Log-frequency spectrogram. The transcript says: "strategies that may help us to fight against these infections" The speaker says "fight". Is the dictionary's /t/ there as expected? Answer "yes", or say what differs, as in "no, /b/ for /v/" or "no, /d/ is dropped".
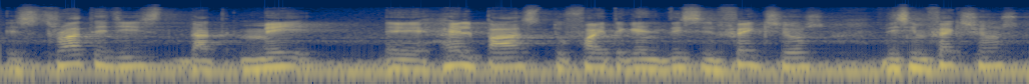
yes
